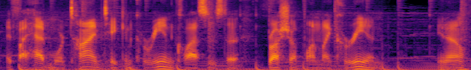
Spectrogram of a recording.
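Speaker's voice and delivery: ordinary talk, nothing marked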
